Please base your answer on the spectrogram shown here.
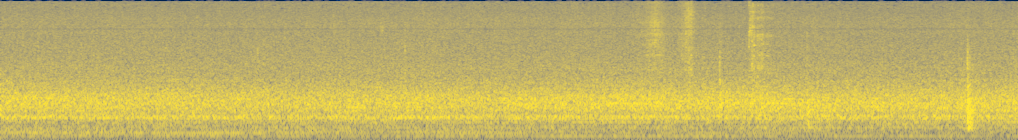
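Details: Honey bees roused when construction crews struck their hive in a house being demolished in Mission, Texas, during a relocation rescue; an even, continuous droning hum, with brief scraping noises near the end.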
